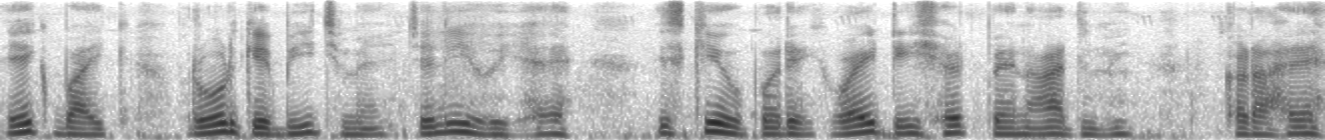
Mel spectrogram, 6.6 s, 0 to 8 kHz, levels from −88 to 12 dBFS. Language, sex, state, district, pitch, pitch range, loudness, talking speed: Hindi, male, Himachal Pradesh, Shimla, 140 Hz, 130-155 Hz, -18 LUFS, 165 wpm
